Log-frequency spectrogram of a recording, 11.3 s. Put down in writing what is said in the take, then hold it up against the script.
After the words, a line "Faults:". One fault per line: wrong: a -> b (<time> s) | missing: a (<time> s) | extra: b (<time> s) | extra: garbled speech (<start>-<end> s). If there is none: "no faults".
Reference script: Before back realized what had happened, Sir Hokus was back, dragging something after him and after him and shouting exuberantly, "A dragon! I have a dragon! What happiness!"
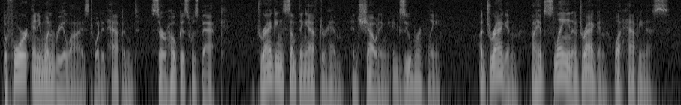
Before anyone realized what had happened, Sir Hokus was back, dragging something after him and shouting exuberantly, "A dragon! I have slain a dragon! What happiness!"
Faults:
wrong: back -> anyone (0.5 s)
missing: after him and (6.0 s)
extra: slain (9.1 s)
